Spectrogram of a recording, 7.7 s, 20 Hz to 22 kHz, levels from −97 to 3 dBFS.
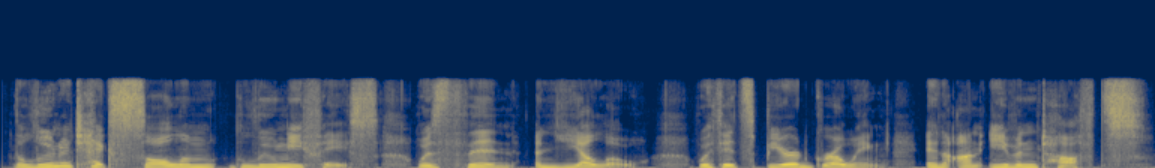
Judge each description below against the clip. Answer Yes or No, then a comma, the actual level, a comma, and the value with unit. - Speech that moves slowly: Yes, slow, 125 wpm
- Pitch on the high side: Yes, high, 225 Hz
